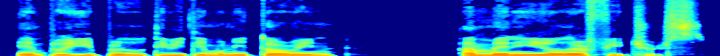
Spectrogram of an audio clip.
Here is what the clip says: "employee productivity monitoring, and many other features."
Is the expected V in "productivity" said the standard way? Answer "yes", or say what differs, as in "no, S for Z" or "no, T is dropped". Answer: no, B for V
